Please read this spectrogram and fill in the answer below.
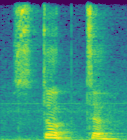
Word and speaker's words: stopped: the school bus stop stopped here the Ed is T stopped stopped in front of her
